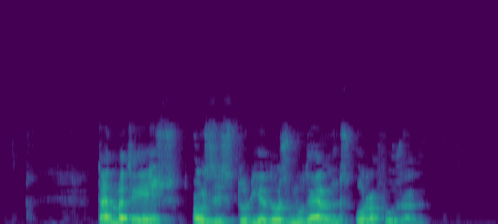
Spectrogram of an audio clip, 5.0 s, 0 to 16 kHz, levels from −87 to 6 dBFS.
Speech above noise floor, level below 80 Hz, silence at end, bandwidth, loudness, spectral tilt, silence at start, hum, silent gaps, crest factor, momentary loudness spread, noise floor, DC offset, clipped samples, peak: 57 dB; -66 dBFS; 0.8 s; 7.4 kHz; -24 LUFS; -7 dB/octave; 1 s; none; none; 20 dB; 11 LU; -81 dBFS; under 0.1%; under 0.1%; -4 dBFS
